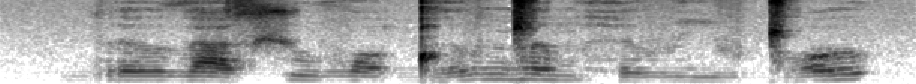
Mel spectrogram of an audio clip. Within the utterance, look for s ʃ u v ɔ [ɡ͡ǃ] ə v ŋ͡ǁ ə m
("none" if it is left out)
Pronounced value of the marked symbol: ɡ͡ǃ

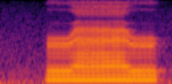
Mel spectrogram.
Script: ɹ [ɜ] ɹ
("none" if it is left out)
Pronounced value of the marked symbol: æ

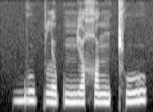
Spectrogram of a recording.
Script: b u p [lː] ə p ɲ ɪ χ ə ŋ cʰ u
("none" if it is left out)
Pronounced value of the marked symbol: l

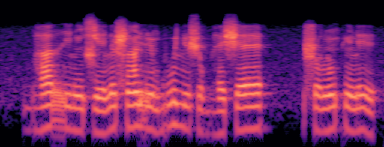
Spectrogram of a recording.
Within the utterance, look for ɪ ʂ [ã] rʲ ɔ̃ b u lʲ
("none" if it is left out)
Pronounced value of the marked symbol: ã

